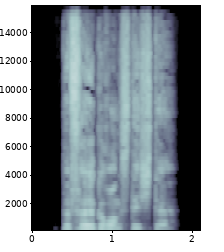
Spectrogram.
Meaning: population density
- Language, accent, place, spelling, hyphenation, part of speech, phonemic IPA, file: German, Germany, Berlin, Bevölkerungsdichte, Be‧völ‧ke‧rungs‧dich‧te, noun, /ˌbəˈfœlkəʁʊŋsˌdɪçtə/, De-Bevölkerungsdichte.ogg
